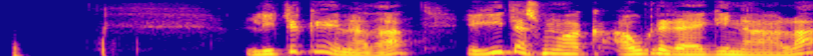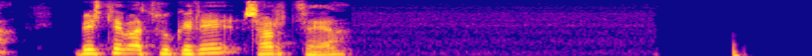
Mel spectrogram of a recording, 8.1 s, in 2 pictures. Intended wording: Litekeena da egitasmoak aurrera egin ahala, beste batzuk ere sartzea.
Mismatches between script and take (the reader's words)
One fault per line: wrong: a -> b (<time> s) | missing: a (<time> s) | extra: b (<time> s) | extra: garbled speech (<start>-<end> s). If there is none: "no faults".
no faults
